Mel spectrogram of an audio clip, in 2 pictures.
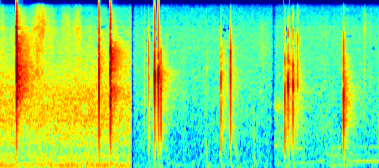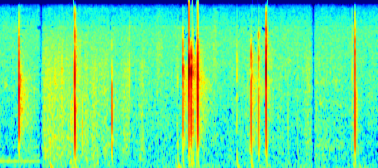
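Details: A brief rustle, then a series of sharp, dry pops and clicks as finger knuckles are cracked; harmless joint cavitation (knuckle cracking).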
